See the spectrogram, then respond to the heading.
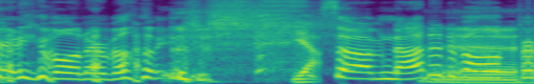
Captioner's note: everyone laughs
